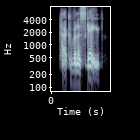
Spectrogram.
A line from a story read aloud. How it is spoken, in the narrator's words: he says, rueful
